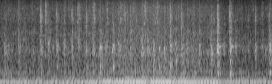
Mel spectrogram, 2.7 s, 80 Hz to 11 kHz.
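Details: Nissan KA-T turbo engine at a drift day after the manual boost controller popped off, wastegate building boost around 20-25 psi, sputtering mid-course: steady idle with sharp, regular knock timed with engine rotation; heavy internal knock, cause suspected, not confirmed.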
